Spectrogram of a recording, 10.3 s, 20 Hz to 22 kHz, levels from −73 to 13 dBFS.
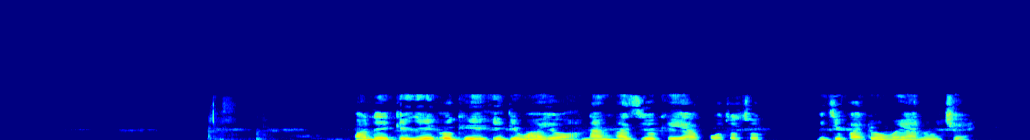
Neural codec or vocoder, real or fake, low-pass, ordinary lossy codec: vocoder, 44.1 kHz, 80 mel bands, Vocos; fake; 7.2 kHz; MP3, 32 kbps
